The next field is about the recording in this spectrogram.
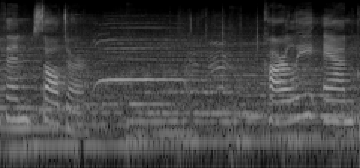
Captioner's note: congregation cheering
